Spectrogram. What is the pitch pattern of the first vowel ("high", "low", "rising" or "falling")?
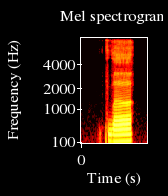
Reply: high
